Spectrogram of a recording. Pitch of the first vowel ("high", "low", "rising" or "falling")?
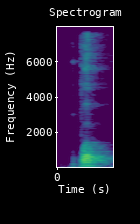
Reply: low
